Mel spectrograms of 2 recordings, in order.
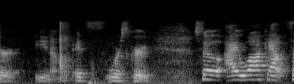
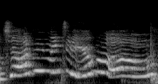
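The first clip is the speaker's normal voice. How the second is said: high-pitched mock protest. Massage therapist answering clients about missing gnomes, high mock protest. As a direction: squeal it out very high.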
